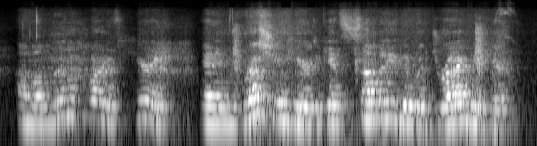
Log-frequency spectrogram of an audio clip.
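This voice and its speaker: Amid noticeable background noise and audible room echo, a woman with a fairly high pitch speaks at a moderate pace with fairly even intonation. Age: 70s. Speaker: public commenter. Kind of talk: public comment at board meeting.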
